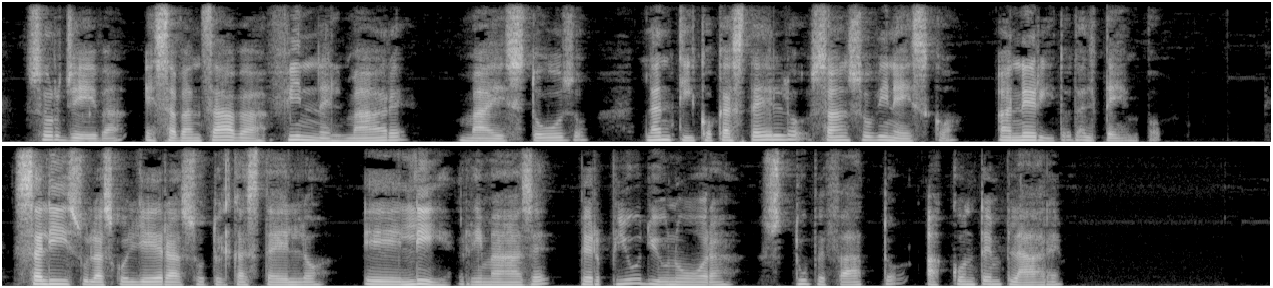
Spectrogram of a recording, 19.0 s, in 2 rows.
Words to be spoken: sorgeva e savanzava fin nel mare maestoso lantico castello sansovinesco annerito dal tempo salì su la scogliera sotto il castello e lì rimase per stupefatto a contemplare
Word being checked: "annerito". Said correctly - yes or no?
yes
